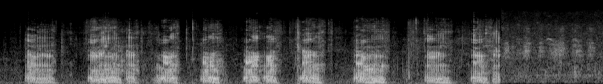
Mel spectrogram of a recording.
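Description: Wild pigs grunt and snort close by.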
